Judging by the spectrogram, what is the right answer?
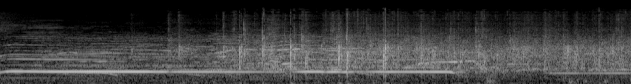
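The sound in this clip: An audience claps through a church sermon, a dense, steady wash of hands that carries on at an even level for the whole stretch.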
